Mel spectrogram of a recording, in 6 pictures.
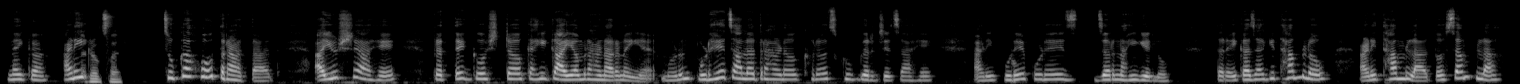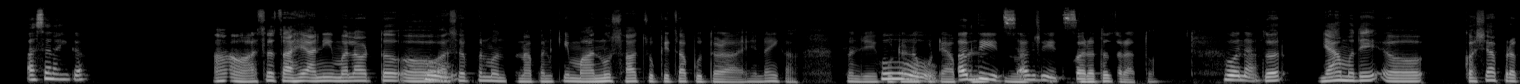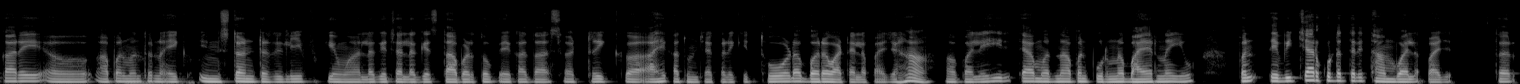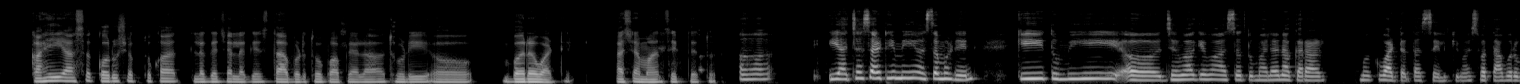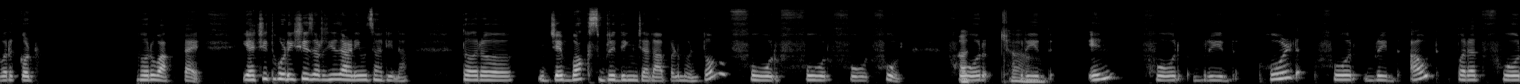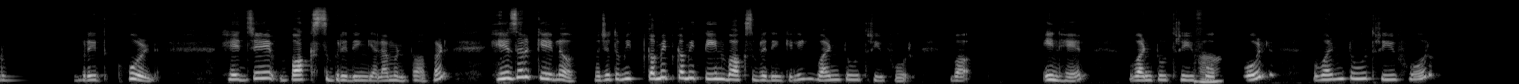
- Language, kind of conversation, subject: Marathi, podcast, स्वतःशी दयाळूपणे कसे वागावे?
- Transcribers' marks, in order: static; other background noise; mechanical hum; other noise; in English: "इन्स्टंट रिलीफ"; tapping; "थोडं" said as "थोडी"; distorted speech; "जरी" said as "जर"; in English: "बॉक्स ब्रीथिंग"; in English: "फोर, फोर, फोर, फोर. फोर … फोर ब्रीथ आउट"; in English: "फोर ब्रीथ होल्ड"; in English: "बॉक्स ब्रिथिंग"; in English: "बॉक्स ब्रीथिंग"; in English: "इन्हेल"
